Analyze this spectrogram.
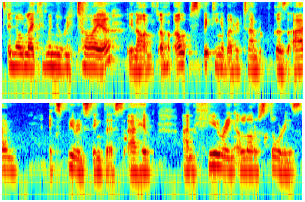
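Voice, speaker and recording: The voice belongs to a woman and sits at a mid-range pitch. A slight breathiness runs through it. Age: 60s. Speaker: digital business owner. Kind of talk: casual chat. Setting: live video stream. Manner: halting.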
